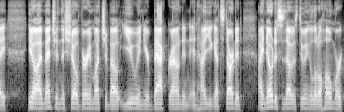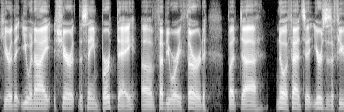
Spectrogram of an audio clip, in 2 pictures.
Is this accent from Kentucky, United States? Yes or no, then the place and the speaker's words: no; Youngstown, Ohio, United States; But, you know, when you think about growing up in Youngstown, I guess you can go either way at that point, right? It's either Cleveland or Pittsburgh.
